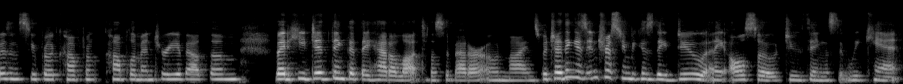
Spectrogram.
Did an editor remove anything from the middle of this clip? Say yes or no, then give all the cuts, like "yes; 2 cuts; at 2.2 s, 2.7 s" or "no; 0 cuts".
yes; 3 cuts; at 4.3 s, 7.1 s, 7.8 s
